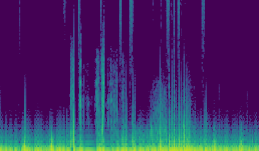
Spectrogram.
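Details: Self-auscultation of the heart while standing (orthostatic) and sitting: loud, quick, regular heart thumps at a rapid rate with no added sounds; tachycardia with otherwise normal heart sounds.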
